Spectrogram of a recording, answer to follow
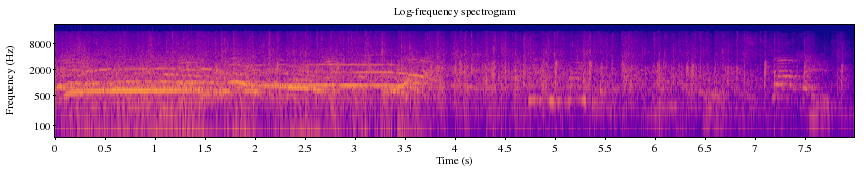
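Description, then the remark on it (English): A crowd of more than 200 people at a town meeting bursts into sustained applause mixed with loud whoops and cheering, dense clapping throughout, the shouts fading slightly after a few seconds while clapping continues. “After multiple such eruptions from the crowd of 200-plus, the mayor closed the meeting with a heartfelt speech that was met with a standing ovation.”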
